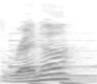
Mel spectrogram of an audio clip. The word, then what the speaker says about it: Rena: Linz said that Reina's name should be pronounced Rena, which feels weird.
